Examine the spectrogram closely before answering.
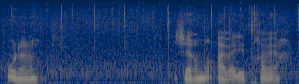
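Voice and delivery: soft, recovering from a coughing fit; hushed after choking. Real, not acted. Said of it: "j'étais en train de m'étouffer".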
